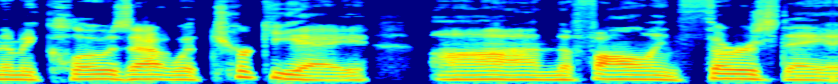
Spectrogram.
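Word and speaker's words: Türkiye: Turkey is the uh the approved uh pronunciation as of a couple years ago. T U R K I Y E.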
